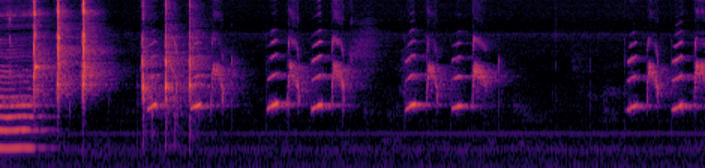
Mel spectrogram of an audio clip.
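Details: Pet parrotlet indoors, excited after treats and almonds, imitating sounds: sharp loud chirps open, then bright short rising chirps in quick clusters, repeating about every second over a steady low room hum.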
